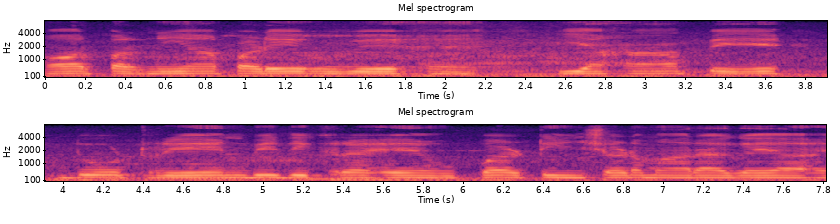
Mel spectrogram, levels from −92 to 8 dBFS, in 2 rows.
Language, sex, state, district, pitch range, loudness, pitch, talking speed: Hindi, male, Maharashtra, Mumbai Suburban, 120-125 Hz, -16 LUFS, 125 Hz, 145 wpm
